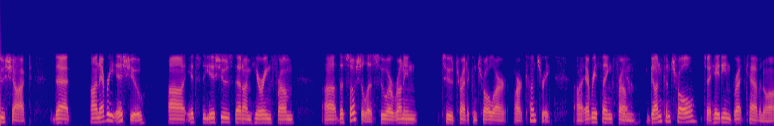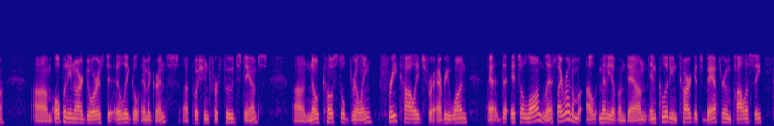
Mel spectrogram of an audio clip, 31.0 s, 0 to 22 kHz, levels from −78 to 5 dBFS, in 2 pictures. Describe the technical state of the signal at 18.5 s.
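At 18.5 s the audio is intact, with no fault audible at that moment.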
